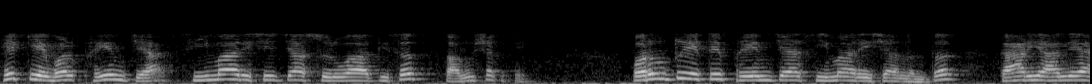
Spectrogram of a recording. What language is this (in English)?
Marathi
